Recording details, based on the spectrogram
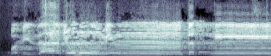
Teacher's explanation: السين هنا في همس جريان نفس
